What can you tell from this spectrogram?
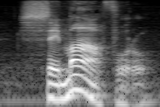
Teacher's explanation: l'accento cade sulla terzultima sillaba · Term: sdrucciole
